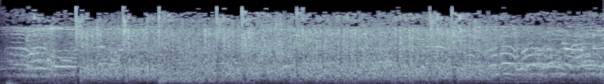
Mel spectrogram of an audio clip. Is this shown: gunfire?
yes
